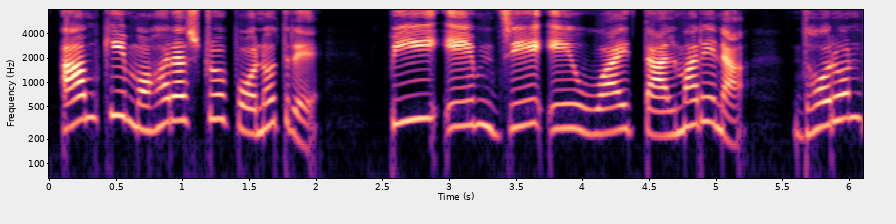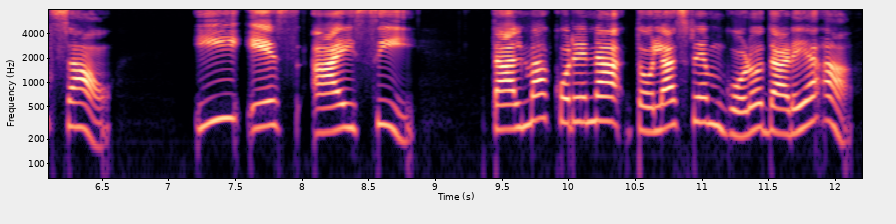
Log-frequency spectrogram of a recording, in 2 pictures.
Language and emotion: Santali, neutral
